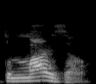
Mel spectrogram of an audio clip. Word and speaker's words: DeMarzo: DeMarzo, I think I pronounced that wrong the first time, it's DeMarzo.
